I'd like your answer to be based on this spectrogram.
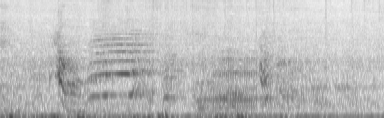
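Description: Chickens clucking nearby, a couple of short throaty calls with a longer drawn-out cluck, over a steady low mechanical hum.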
